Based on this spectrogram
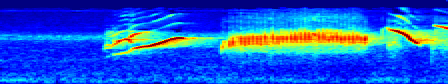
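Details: Canary in a short phrase: a rising slurred whistle, then a dense buzzy trill lasting about a second, followed by two sharp descending notes.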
